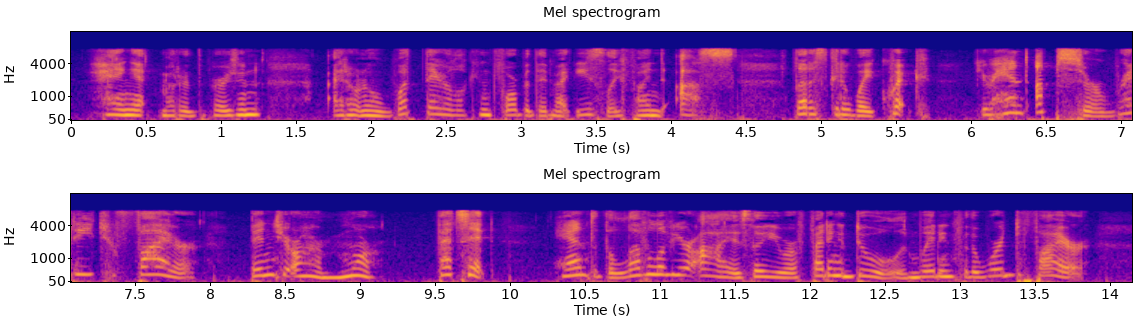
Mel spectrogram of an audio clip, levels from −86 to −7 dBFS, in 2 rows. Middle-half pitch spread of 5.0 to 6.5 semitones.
Yes: wide, 5.4 semitones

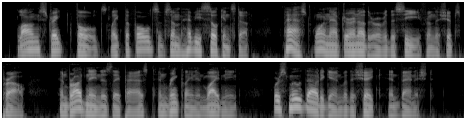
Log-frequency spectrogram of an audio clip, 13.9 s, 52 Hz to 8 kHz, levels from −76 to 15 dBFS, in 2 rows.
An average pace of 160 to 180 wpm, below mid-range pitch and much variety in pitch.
Yes: average, 175 wpm; very low, 80 Hz; wide, 6.4 semitones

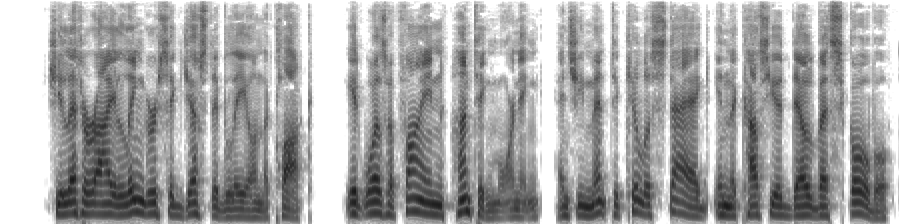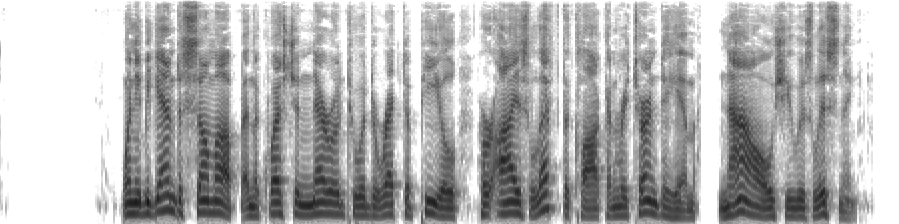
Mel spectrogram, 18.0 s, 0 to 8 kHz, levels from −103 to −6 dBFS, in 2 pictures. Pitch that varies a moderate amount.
Yes: average, 4.4 semitones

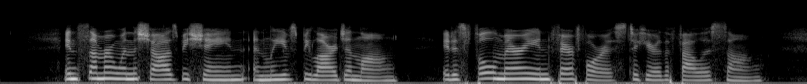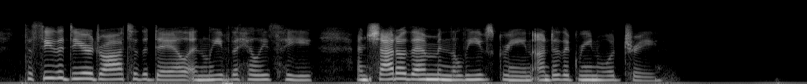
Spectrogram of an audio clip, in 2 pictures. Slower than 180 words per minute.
No: average, 185 wpm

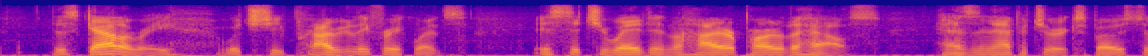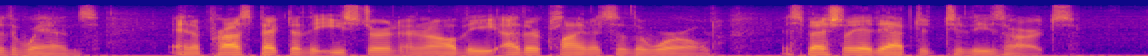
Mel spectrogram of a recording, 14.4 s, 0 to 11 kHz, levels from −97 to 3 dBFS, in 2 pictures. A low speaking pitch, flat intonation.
Yes: low, 110 Hz; narrow, 2.3 semitones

